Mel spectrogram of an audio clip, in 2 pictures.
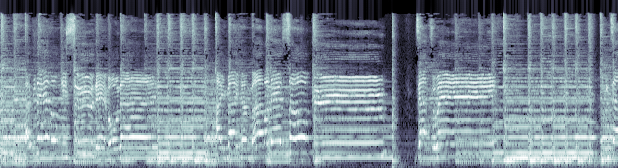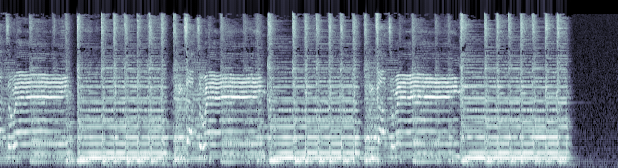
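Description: Acoustic guitar strummed in steady chords while a man sings the song's closing lines over it. The playing breaks off for a moment about eight seconds in, and the music stops suddenly at the end.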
